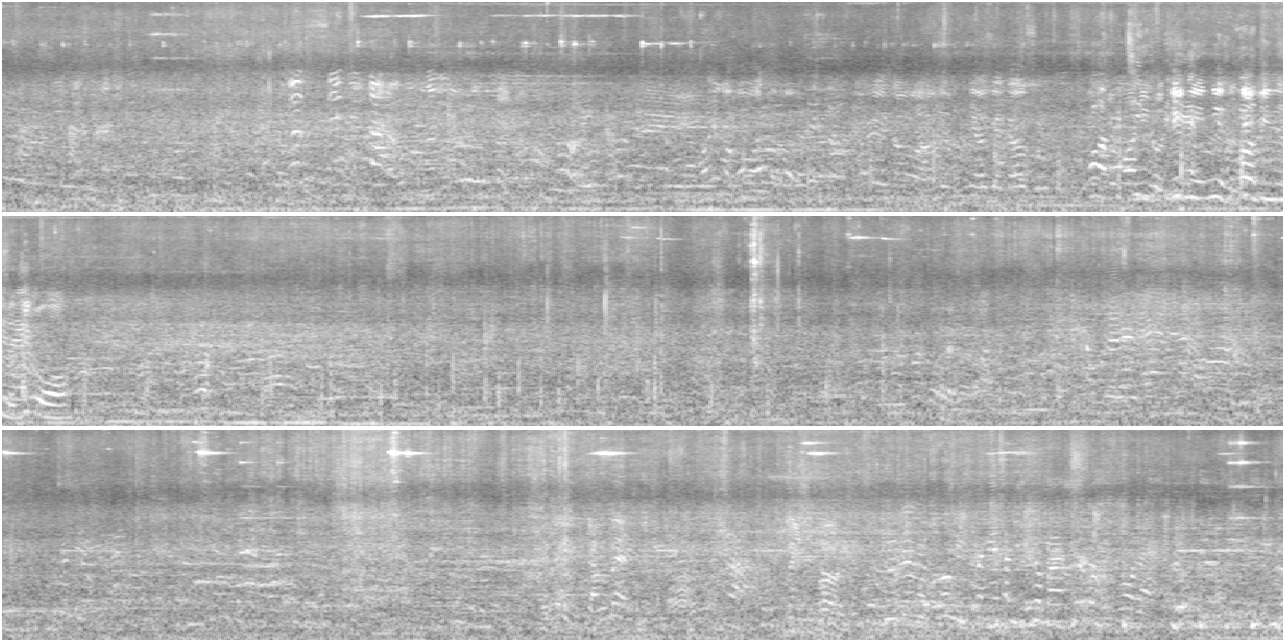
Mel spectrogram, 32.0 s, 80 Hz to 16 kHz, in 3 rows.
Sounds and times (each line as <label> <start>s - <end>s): Walking through the Street 0.0s - 32.0s
Traffic Sound 8.1s - 17.4s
